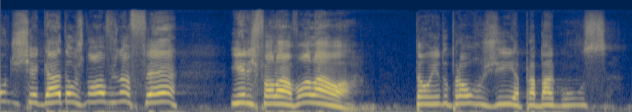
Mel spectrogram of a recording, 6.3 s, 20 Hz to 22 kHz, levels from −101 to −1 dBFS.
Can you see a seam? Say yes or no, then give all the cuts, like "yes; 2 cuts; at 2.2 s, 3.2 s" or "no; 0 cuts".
no; 0 cuts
